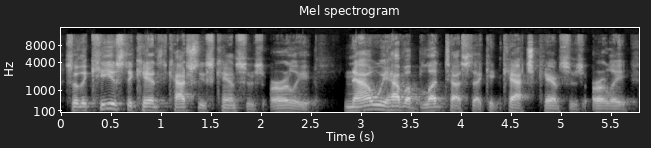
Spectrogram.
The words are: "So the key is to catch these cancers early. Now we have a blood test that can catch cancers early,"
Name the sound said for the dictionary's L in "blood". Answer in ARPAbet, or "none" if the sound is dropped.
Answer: L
